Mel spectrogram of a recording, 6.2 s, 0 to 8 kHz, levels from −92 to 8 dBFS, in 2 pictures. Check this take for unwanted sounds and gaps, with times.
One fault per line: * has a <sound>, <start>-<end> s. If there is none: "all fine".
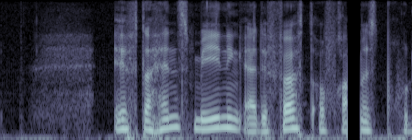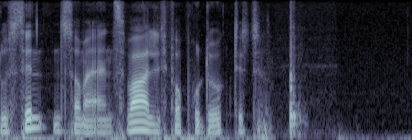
* has a dropout, 2.6-2.7 s
* has a thud, 5.3-5.4 s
